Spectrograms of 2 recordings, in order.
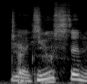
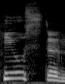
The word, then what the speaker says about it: Houston: funny ones uh I'm from the city Houston Houston is very pretty attack been tying wrong you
